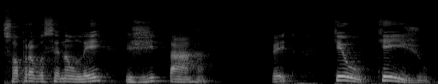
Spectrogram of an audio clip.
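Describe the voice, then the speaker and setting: Guy teaching grammar online, kinda gravelly voice, keeps asking "got it?". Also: medium pitch, sing-song, moderate pace. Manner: explanatory, checks in with "né?" and "beleza?". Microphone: computer mic, drawing with the mouse.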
